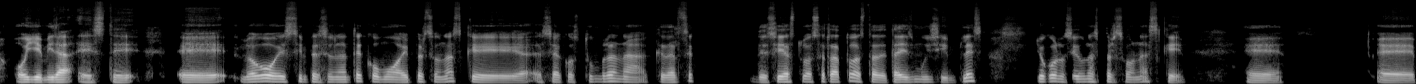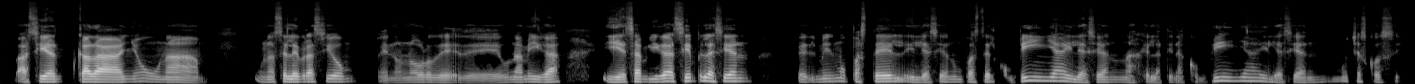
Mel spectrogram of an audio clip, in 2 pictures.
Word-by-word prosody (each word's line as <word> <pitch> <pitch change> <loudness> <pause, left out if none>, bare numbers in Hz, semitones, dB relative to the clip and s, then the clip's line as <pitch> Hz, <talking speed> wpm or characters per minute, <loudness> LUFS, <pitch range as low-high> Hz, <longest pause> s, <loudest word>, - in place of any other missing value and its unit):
Oye, 115 -1 +6
mira, 110 0 +6
este, 105 0 -2 0.4
eh, 105 0 +2
luego 130 +3 +5
es 125 +3 0
impresionante 115 +1 -1
cómo 120 -4 0
hay 110 0 +2
personas 130 +3 -3
que, 100 -4 +1
ah, - - -7
se - - -2
acostumbran 130 +1 -3
a 110 -2 -2
quedarse. 110 0 -2 0.6
Decías 125 +4 +1
tú, 130 - -4
hace 120 - -2
rato, 115 -1 +2
hasta 115 - +1
detalles 110 +2 +2
muy 115 -1 -6
simples. 115 +11 -2 0.5
Yo 130 - 0
conocí 130 -4 0
a 125 - -1
unas 125 -2 -4
personas 115 -2 -5
que, - - -3 0.6
eh, 95 -3 -2 1.0
eh, 95 -3 +2 0.2
hacían 125 -1 +4
cada 120 -2 +9
año 125 +4 -1
una 115 -7 -1 0.6
una 115 0 -6
celebración 130 +2 +1 0.2
en 95 0 -11
honor 110 +2 -5
de 100 -1 -2
de 90 0 -7
una 115 +1 -4
amiga, 120 +1 0 0.4
y 115 -2 +2
esa 125 +4 +4
amiga 130 +3 +3
siempre 155 +5 +1
le 155 - +7
hacían 145 +1 +1 0.4
el - - -7
mismo 140 +2 -6
pastel 140 +2 +1
y 110 - -3
le 105 -1 -3
hacían 110 +3 -6
un 120 - -11
pastel 115 -1 -4
con 105 -3 -17
piña 170 +1 0
y 135 - -1
le 115 - -1
hacían 115 +2 -5
una 105 -4 -10
gelatina - - -10
con 85 - -16
piña 165 - -4
y 145 - -7
le - - -7
hacían 105 +2 -8
muchas 75 +1 -11
cosas - - -9
así. - - -19
115 Hz, 155 wpm, -23 LUFS, 105-130 Hz, 1.0 s, cada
